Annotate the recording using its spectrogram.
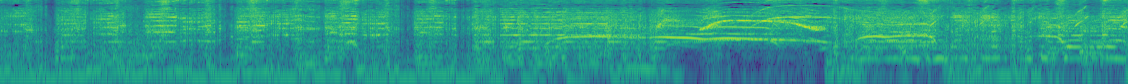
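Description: Loud Tamil duet song with a steady heavy beat and singing. About five seconds in, the beat drops out for a moment under a held sung line that slides in pitch, then comes back.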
